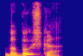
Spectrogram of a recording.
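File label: "babushka", British English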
